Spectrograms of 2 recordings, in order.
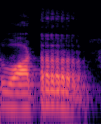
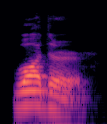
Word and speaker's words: water: So when it comes to British and American pronunciations, as we know, in our first webinar session, we discussed R is not pronounced unless it has vowel beside it. If next to R, if we have vowel, only then we will pronounce R. If next to R, if there is consonant or if there is nothing, we can skip the R. We need not pronounce R. So here it's water, water, water.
